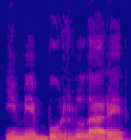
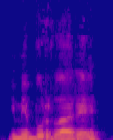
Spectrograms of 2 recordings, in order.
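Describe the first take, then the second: No difference in how they are said.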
